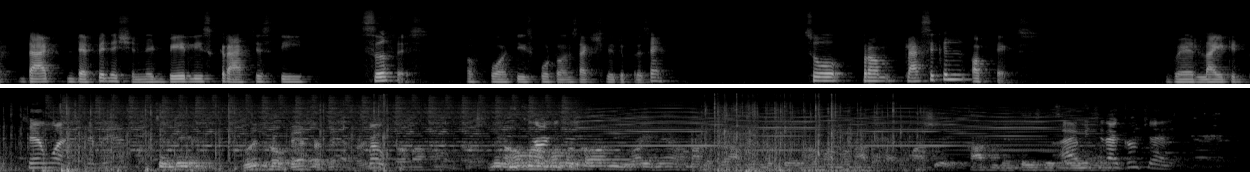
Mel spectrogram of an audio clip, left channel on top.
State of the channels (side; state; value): both; different; correlation 0.00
